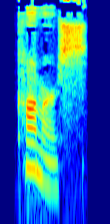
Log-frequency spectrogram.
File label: "commerce", voice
